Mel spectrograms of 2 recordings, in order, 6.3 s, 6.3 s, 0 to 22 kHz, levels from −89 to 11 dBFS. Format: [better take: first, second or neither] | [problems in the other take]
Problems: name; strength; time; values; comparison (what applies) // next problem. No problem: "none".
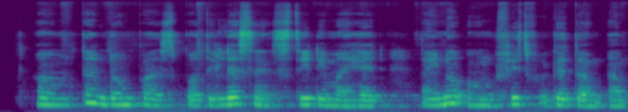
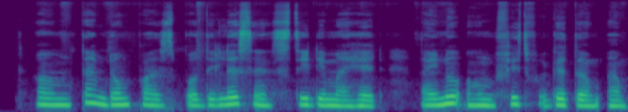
second | room echo; dies away in 0.2 s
